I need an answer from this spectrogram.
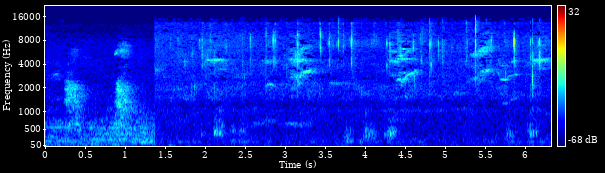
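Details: Gaga, a hungry Russian Blue cat, lets out a loud drawn-out meow at the start, then soft scattered sounds follow in a quiet indoor room.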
